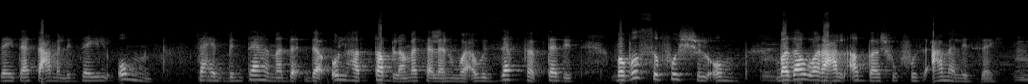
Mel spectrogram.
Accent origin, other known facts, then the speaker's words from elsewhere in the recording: Egypt; المسؤولية كواحدة كمصرية عايشة في البلد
